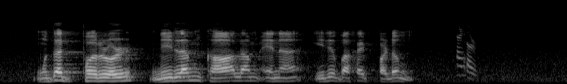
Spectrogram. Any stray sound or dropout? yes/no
yes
